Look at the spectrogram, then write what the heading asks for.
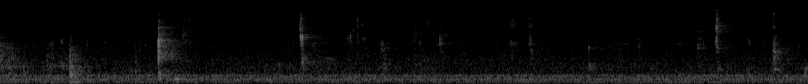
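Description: A man eating Popeyes spicy fried chicken: close chewing with a handful of short, sharp crunches and mouth clicks, the loudest about one and a half seconds in, over a steady low hum.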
